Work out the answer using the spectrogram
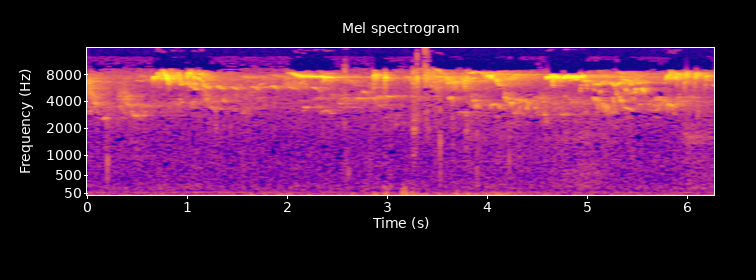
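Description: Faint birdsong: small birds chirping and twittering in quick, high calls over a quiet outdoor background.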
